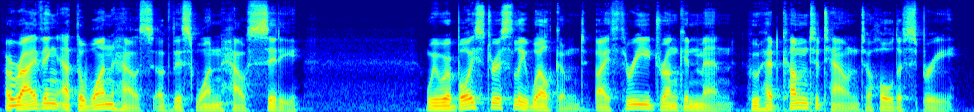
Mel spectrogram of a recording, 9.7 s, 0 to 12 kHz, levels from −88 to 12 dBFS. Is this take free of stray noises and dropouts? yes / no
yes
